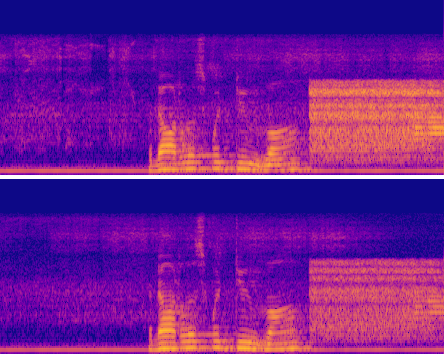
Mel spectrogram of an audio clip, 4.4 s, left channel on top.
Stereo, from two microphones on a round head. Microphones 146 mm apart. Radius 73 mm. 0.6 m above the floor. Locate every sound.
1.5 s a man speaking: 65° right (ahead or behind), 2 m; by 3.0 s 70° right (ahead or behind), 3 m
3.1 s a buzzer: 50° left (ahead or behind), 1.1 m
